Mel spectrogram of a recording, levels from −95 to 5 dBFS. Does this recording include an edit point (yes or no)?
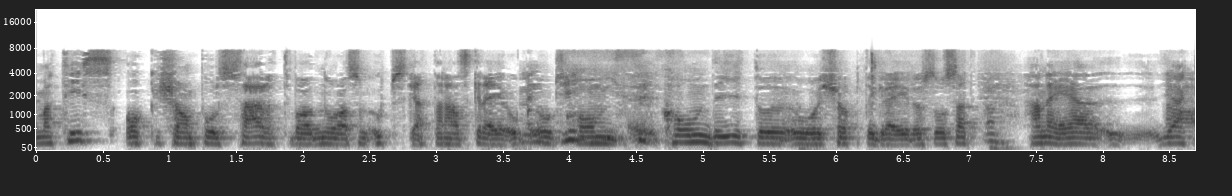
no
